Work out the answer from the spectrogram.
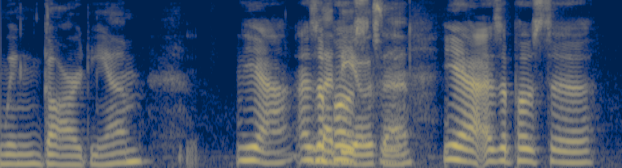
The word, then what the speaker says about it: Wingardium: she tells him to make the gar nice and long in wingardium yeah yeah as opposed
